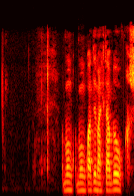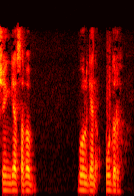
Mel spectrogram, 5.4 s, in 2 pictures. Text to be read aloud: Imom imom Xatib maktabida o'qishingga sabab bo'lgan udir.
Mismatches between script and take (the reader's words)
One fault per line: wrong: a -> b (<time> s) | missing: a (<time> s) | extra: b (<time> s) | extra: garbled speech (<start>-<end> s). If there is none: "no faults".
no faults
